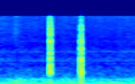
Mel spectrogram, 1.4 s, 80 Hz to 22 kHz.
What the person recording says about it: Ce son mat provient d'une tôle insonorisante. Cette tôle est composée de deux feuilles d'acier très fines qui prennent en sandwich un film plastique de 45 microns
